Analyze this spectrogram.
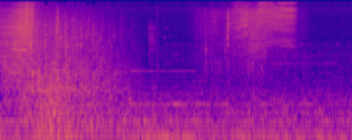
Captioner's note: water bubbling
